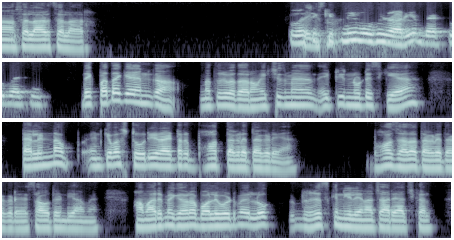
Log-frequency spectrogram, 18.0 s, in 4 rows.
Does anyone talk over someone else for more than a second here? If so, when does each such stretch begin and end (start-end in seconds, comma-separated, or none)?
none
